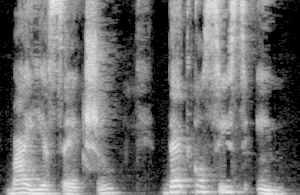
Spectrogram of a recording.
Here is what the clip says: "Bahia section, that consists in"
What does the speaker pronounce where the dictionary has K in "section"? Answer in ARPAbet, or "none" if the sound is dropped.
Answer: K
